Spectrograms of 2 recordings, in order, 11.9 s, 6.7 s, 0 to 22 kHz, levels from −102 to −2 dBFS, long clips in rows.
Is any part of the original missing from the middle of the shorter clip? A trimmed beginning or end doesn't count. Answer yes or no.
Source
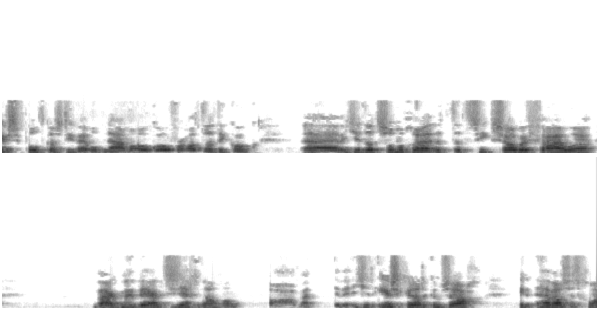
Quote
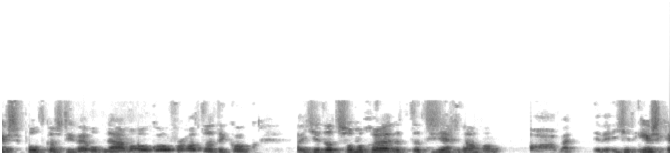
yes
